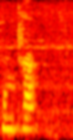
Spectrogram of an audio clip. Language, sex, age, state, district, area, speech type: Bodo, female, 18-30, Assam, Kokrajhar, rural, read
